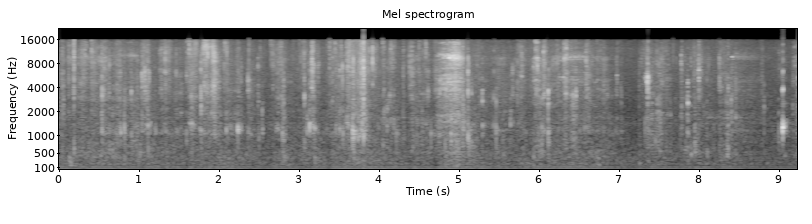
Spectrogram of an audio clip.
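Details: French Bulldogs chewing crispy dried whole quail with bones, three dogs eating indoors; steady wet crunching and biting, dense irregular clicks and cracks throughout with one sharp crack near the end.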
